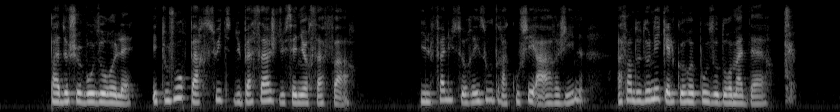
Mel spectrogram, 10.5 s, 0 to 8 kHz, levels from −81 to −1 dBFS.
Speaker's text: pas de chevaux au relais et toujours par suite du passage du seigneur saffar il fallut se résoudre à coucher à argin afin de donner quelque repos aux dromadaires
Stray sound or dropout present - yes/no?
yes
